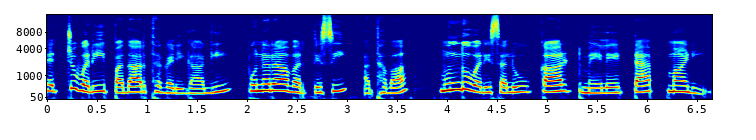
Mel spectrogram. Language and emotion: Kannada, neutral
